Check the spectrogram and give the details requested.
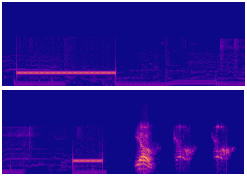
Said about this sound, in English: Before we even do that, what we finna do is this. We finna make this phone call right quick.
